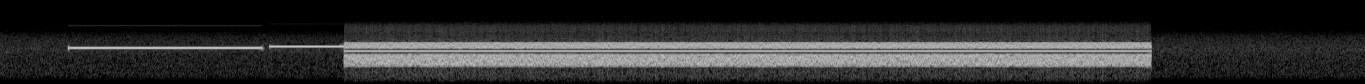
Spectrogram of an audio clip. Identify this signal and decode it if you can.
Dial-up modem handshake (low-speed, two carriers), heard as two whistles, then hiss.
